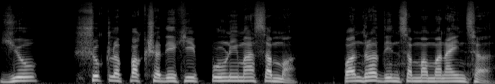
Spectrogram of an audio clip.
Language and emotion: Nepali, neutral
